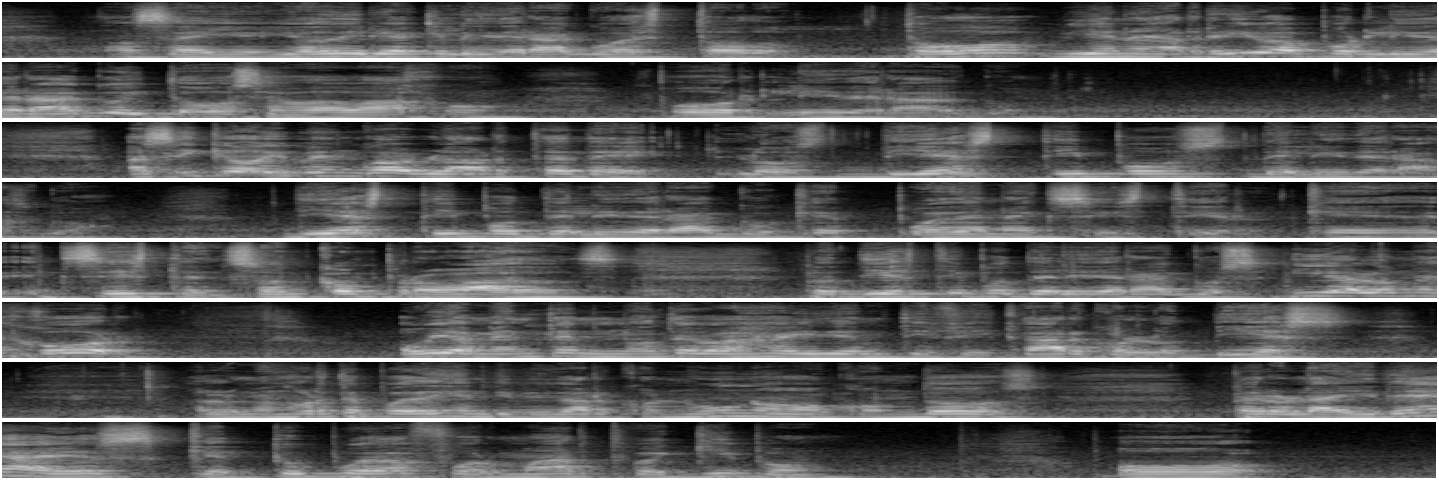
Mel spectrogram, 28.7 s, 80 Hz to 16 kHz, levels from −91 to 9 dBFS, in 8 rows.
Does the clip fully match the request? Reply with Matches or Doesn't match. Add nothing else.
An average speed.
Matches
